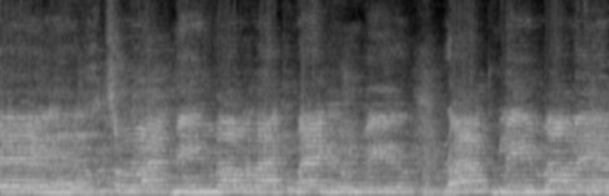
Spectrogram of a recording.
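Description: Two women singing together without words, holding long notes with sliding pitch changes about a second in and again past the middle.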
